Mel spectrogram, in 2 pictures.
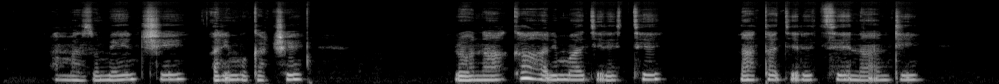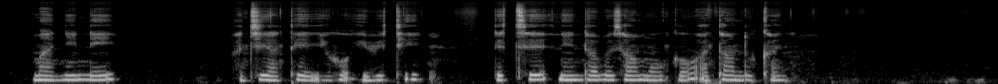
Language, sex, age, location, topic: Kinyarwanda, female, 18-24, Huye, government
